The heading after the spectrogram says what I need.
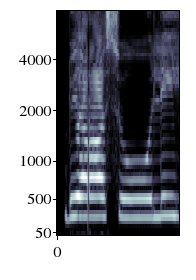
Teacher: آخر میں ہا کے نیچے کھڑی زیر ہے، یہاں حکم ہے مد صلہ صغرا تو ہم اپنی آواز 2 مد کے برابر لمبی کریں گے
